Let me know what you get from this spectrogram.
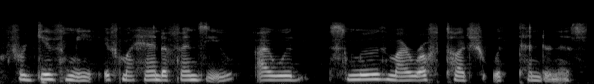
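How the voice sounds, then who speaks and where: A woman's voice: medium pitch, steady tone, takes it slowly, mellow, dry recording. Female performer as lovestruck young man, earnest, yearning, student stage reading, close dry sound, dull recording. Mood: smitten. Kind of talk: student reader's theatre performance. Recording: dull lo-fi audio.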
